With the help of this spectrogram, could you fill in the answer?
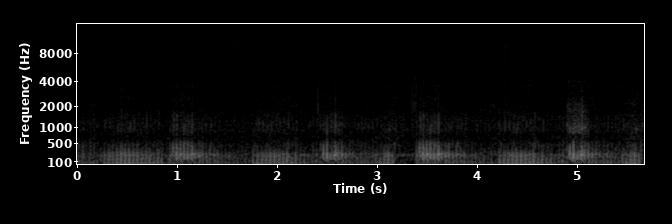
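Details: Domestic cat Crêpe purring close up: a low, steady rumble with stacked harmonics that swells and fades in breath cycles about once per second, with a slightly brighter, louder pulse on alternate breaths and no other sounds.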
